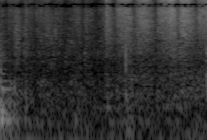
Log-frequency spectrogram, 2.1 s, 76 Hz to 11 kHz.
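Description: Dry hand sanding of 2K primer filler on a car body panel: sandpaper rubbed back and forth over the panel in short strokes. The strokes are faint at first and louder in the second half.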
